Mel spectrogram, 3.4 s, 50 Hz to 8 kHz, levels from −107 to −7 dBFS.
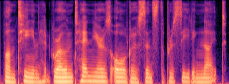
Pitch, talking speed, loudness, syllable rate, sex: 110 Hz, 175 wpm, -20 LUFS, 4.9 syllables/s, male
